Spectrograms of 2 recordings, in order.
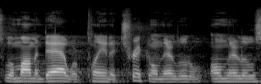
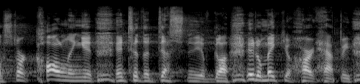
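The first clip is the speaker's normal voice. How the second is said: ordinary talk, nothing marked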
